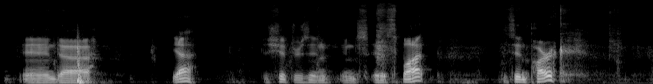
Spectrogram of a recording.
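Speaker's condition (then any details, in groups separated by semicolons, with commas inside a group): No condition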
